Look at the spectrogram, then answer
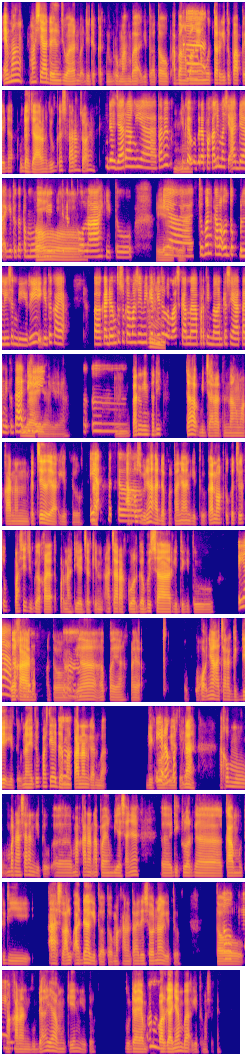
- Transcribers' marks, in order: other background noise; tapping; drawn out: "Oh"; laughing while speaking: "tadi"; tsk
- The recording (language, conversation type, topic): Indonesian, unstructured, Bagaimana makanan memengaruhi kenangan masa kecilmu?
